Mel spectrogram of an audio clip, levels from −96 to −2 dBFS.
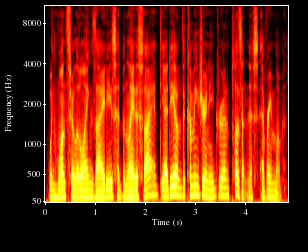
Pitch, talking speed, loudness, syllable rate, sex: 125 Hz, 245 wpm, -18 LUFS, 7.1 syllables/s, male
